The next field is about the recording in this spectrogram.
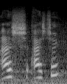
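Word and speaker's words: Ashe: Bueno, es que no sé cómo lo pronuncian. Ash está perfecto. Ash, para mí. Bueno, yo le digo Ash.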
